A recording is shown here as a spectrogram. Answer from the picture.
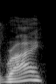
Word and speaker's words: Ray: You lived in a townland of Ray, pronounced as Rye, is that right?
